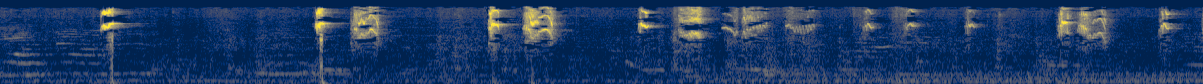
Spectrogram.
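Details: Male blue-crowned hanging parrot making very high, sharp, piercing chirps at uneven intervals, some coming in close pairs, over a quiet hum.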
